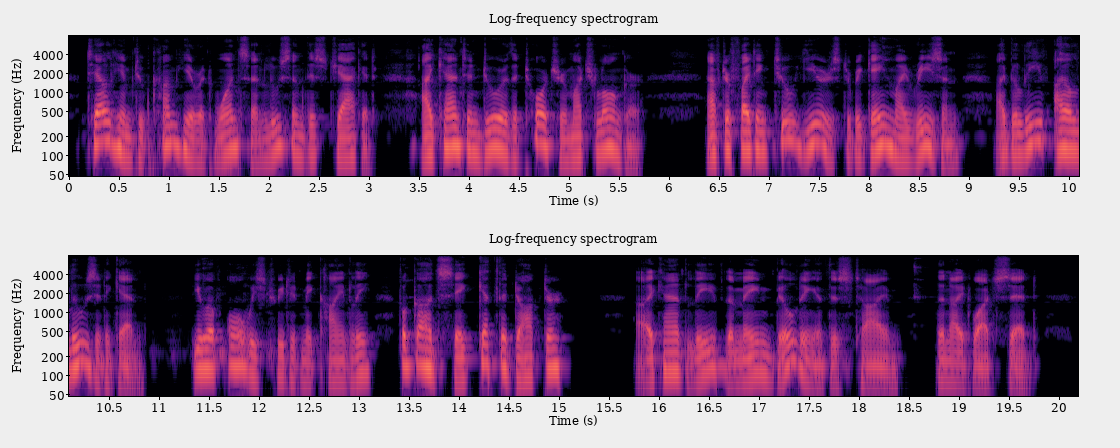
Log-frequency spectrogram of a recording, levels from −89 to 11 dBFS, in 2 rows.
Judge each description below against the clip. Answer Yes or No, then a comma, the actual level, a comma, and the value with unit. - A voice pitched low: Yes, low, 115 Hz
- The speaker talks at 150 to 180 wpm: Yes, average, 170 wpm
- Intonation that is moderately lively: No, wide, 6.1 semitones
